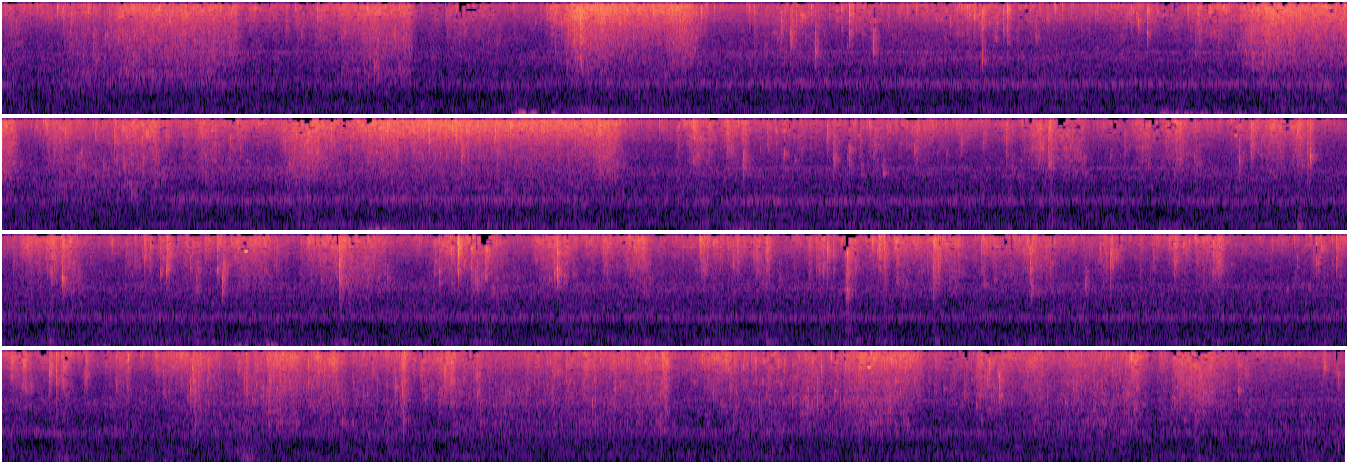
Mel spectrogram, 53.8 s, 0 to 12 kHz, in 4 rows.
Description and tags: Taking Shower 1
A quick recording of a someone taking a shower for foley. Recorded on the zoom H5 stereo mic. I cleaned up the audio and it is ready to be mixed into your work! enjoy!
foley, sink, h5, stereo, denoised, zoom, zoom-h5, clean, high, water, bath, sound, washroom, shower, running-water, quality, edited, bathroom, field-recording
